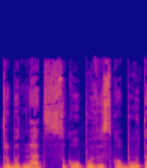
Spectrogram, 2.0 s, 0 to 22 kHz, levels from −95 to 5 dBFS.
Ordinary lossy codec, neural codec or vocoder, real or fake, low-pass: MP3, 64 kbps; none; real; 14.4 kHz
